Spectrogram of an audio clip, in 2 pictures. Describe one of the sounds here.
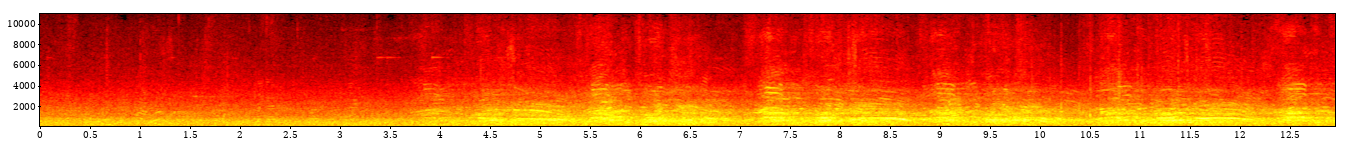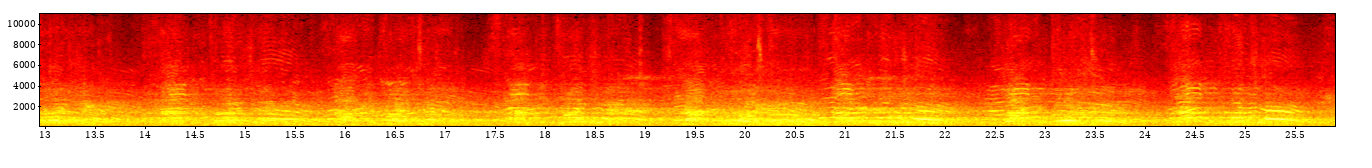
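A large crowd murmurs and chatters in a big echoing hall.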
